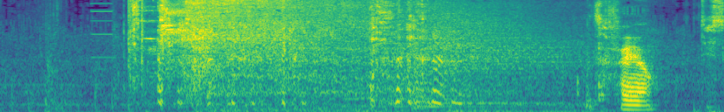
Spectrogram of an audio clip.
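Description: A loud explosion bursts and roars, then dies away.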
